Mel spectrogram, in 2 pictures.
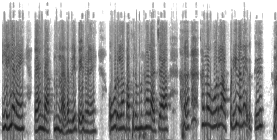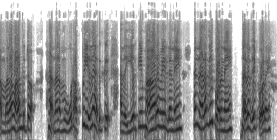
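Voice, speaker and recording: A woman plays a homesick younger sister in an animated drama, wistful and close to tears. Her voice is very high and soft. The recording is dry and close. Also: fast, no room sound. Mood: gentle. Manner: emotional, tearful, wistful. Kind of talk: cartoon voice acting.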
